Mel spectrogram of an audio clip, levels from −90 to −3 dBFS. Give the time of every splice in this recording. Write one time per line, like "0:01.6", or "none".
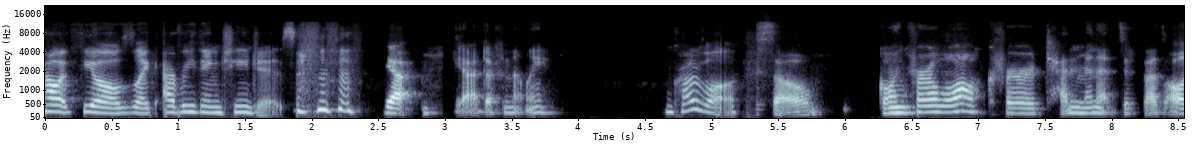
0:03.0
0:05.3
